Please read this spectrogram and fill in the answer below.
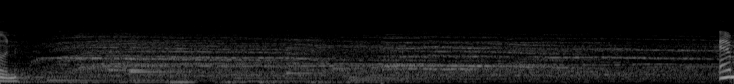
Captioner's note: applause, Cheering, Music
